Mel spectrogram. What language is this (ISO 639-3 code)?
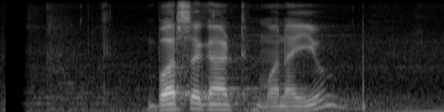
nep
